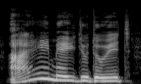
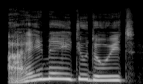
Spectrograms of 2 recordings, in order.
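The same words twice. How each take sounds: First: Gleeful cry. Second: Even higher, louder crow with stress on made; louder gleeful cry. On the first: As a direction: crow it while dancing about. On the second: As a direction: push it up further in triumph. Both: A narrator's reading. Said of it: "cried Annette".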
